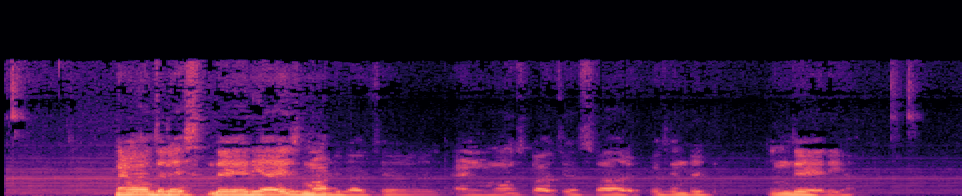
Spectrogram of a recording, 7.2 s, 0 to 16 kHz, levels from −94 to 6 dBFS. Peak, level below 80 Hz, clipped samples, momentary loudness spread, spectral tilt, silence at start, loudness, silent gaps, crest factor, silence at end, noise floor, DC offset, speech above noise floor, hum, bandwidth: -2 dBFS; -48 dBFS; under 0.1%; 21 LU; -7 dB/octave; 0.1 s; -14 LUFS; none; 14 dB; 0.85 s; -47 dBFS; under 0.1%; 32 dB; none; 11.5 kHz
